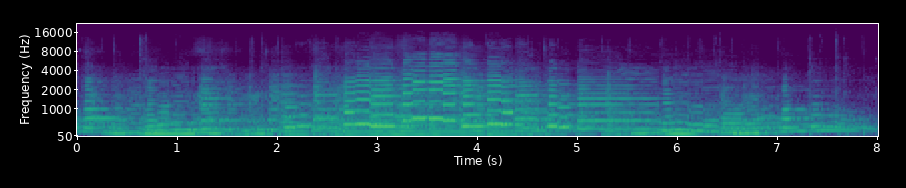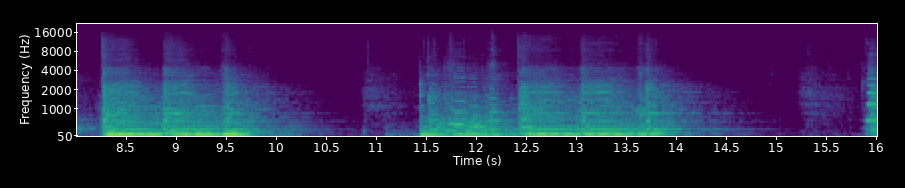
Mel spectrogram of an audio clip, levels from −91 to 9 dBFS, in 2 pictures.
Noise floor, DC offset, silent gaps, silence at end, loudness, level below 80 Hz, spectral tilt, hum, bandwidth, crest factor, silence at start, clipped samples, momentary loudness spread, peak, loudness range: -74 dBFS; under 0.1%; none; 0 s; -24 LUFS; -44 dBFS; -8 dB/octave; none; 7.4 kHz; 18 dB; 0 s; under 0.1%; 13 LU; -6 dBFS; 7 LU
